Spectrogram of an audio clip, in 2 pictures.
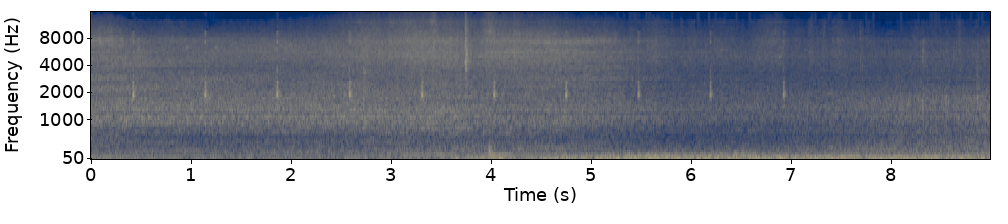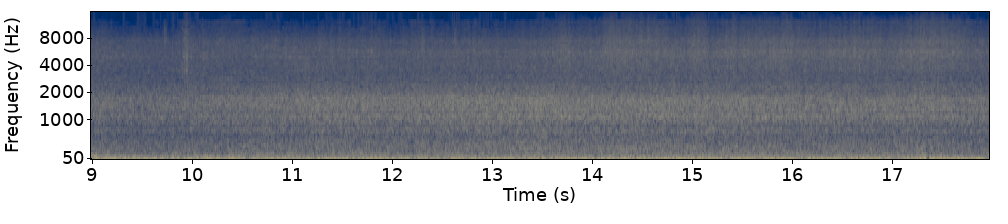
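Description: Car road and engine noise heard inside the cabin. It grows louder about four seconds in as the car picks up speed onto the highway. For the first seven seconds it carries the even ticking of a turn signal, about three clicks every two seconds.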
